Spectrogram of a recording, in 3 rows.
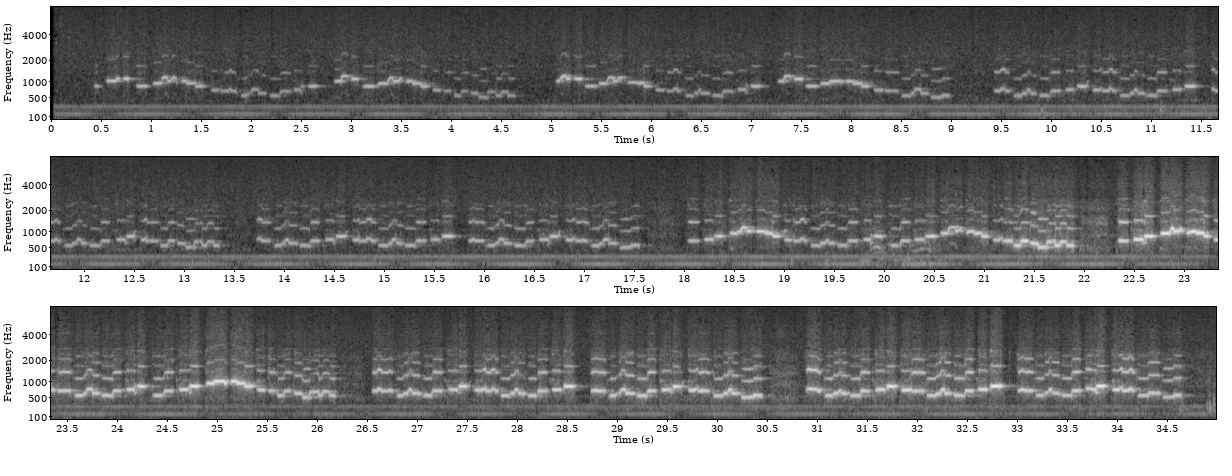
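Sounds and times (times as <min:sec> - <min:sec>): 
flute playing: 0:00.4 - 0:34.9.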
